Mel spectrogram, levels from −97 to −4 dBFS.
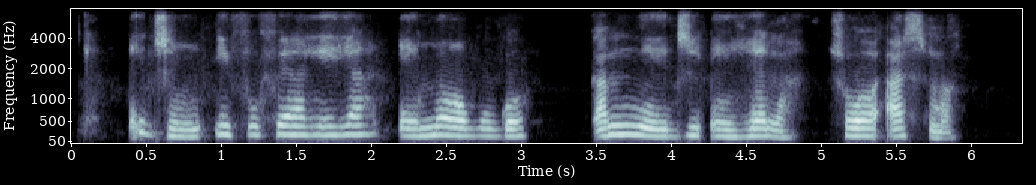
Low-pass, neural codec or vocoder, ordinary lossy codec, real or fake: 7.2 kHz; codec, 24 kHz, 3 kbps, HILCodec; Opus, 32 kbps; fake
